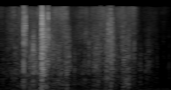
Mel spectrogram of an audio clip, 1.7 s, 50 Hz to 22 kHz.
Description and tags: newspaper close
newspaper closing, Neumann U-87, ProTools HD
newspaper, turn, pages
